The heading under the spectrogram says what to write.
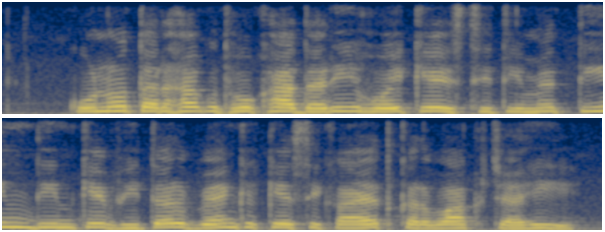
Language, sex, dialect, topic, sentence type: Maithili, female, Eastern / Thethi, banking, statement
